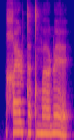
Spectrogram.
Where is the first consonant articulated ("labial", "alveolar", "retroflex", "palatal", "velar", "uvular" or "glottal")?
uvular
